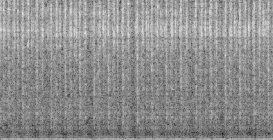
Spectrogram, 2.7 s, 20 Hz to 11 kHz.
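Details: 1976 Plymouth Gran Fury wagon V8, tick developed on a long road trip: deep, even idle with a faint, quick, regular tick over it; owner thinks it is an exhaust leak and plans to try oil additive.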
